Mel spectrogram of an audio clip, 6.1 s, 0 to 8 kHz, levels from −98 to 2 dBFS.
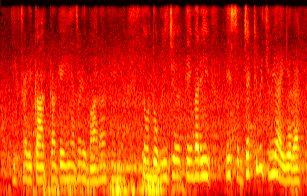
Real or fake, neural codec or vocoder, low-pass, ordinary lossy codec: real; none; 7.2 kHz; none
